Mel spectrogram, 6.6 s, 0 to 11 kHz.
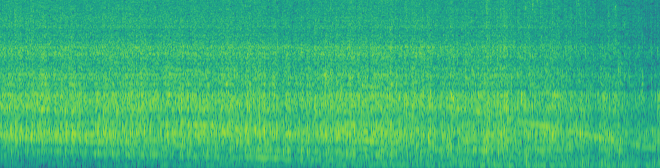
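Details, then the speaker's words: Sur-Ron with Luna Cycle 219 primary chain kit spinning on stand after front sprocket reshim: gritty grinding over thin motor whine; front sprocket worn to saw-blade hooked teeth. "see he goes you hear like a kind of grinding sound yeah it doesn't sound good um which way does it spin forward i think this sprocket is already wearing out too"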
